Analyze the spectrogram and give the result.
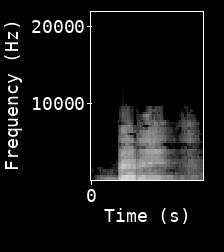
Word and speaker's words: Berith: It is the Hebrew word that is pronounced Berith, spelled B-E-R-I-T-H, Berith.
